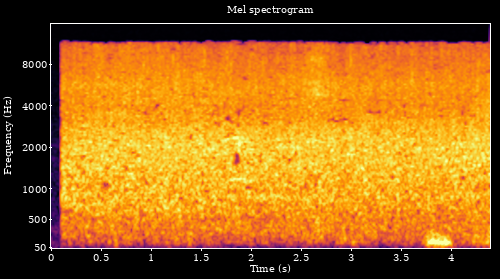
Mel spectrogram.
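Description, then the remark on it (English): A large audience at a prominent Christian megachurch claps steadily, a dense wash of applause that holds at an even, loud level throughout with no individual claps standing out and no voices. “Audience clapping at this prominent Christian megachurch.”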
